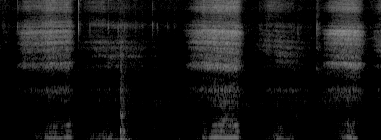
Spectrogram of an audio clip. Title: My Golden Retriever deep sleep snoring #dogsnores #dogsleeping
